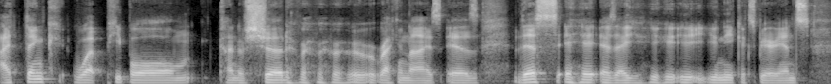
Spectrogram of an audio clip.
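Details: Adult male licensed speech-language pathologist who stutters, with repetitions and blocks, speaking conversationally: stuttering.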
